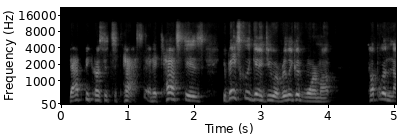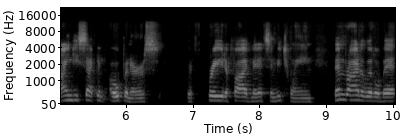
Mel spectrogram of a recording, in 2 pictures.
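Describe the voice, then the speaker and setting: Talking at a very fast pace, a man has a high pitch, a dark, mellow tone and ordinary pitch variation. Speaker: cycling coach. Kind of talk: webinar tutorial. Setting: online webinar.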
